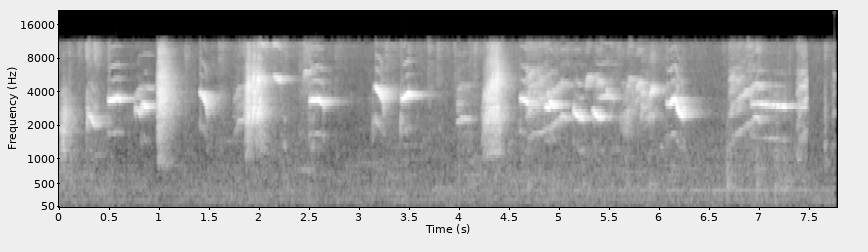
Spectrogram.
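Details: Grey-cheeked bulbul in riwikan song, a chattering series of short whistles and rasping notes, some harsh bursts mixed in, with a faint steady hum underneath.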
